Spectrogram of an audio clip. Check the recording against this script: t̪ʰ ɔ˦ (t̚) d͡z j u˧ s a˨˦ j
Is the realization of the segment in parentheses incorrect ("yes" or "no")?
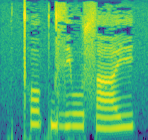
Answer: yes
